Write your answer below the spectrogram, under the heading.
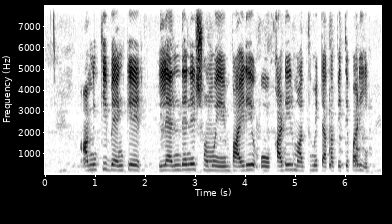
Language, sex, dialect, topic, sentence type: Bengali, female, Northern/Varendri, banking, question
